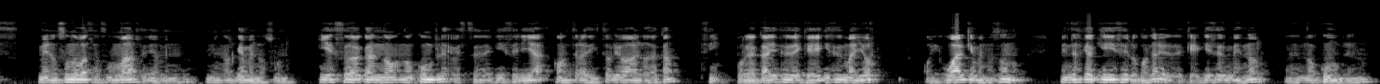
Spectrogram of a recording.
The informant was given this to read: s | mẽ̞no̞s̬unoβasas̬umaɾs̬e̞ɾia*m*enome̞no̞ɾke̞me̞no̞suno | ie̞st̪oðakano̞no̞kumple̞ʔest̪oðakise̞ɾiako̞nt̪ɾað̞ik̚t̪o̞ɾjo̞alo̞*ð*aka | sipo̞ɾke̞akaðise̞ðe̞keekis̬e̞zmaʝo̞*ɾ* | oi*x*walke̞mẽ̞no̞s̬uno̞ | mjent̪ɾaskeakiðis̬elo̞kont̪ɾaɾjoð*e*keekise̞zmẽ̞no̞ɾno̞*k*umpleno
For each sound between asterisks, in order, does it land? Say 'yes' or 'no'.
yes, yes, yes, no, yes, yes

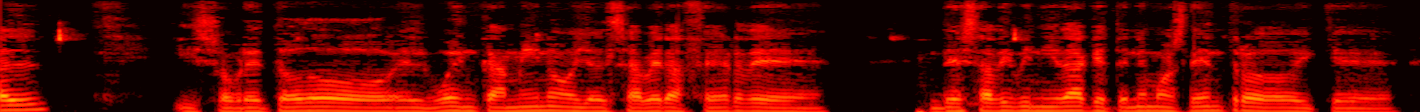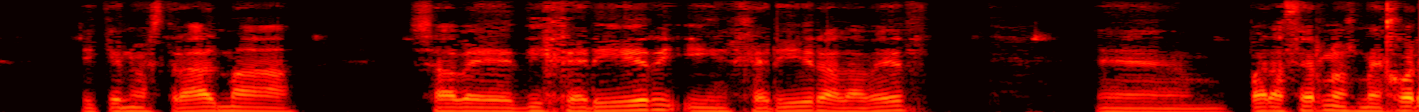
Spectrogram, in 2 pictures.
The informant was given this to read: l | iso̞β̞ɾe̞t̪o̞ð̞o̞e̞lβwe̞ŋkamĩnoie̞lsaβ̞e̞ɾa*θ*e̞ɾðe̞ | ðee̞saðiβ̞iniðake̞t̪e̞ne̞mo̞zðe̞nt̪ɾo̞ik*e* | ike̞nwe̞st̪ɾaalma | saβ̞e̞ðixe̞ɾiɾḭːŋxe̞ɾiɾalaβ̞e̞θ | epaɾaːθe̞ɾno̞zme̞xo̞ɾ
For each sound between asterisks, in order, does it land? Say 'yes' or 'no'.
yes, yes

